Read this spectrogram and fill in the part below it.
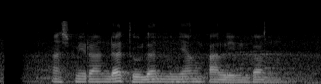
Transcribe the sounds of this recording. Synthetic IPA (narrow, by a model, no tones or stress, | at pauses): ʔasmiɾaɳɖad̪̥o̤lanməɲaŋpalimbaŋ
